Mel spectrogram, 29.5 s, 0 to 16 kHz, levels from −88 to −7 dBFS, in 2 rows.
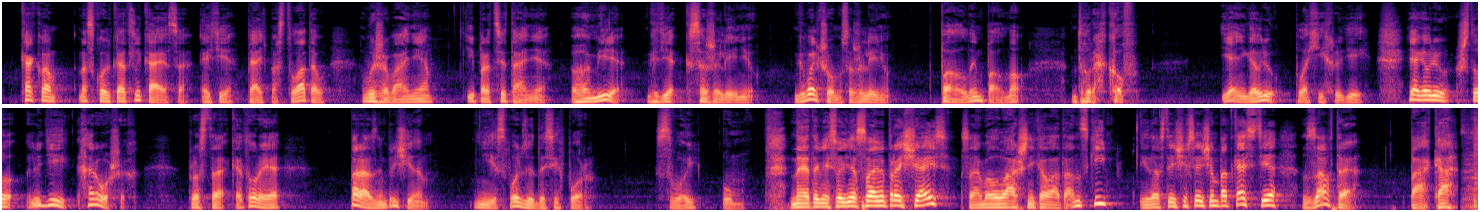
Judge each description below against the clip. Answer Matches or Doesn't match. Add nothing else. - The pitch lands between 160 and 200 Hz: Doesn't match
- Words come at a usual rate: Matches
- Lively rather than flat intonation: Matches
